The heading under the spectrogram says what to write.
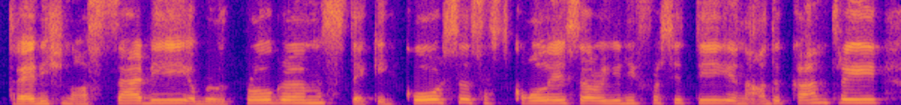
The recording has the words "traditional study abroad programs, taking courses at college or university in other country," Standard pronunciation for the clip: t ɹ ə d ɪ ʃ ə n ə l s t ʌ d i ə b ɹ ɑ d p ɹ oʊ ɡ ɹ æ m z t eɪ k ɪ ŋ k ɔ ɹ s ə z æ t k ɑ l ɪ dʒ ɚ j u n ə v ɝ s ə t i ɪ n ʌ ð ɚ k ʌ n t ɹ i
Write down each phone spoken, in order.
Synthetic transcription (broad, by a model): t ɹ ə d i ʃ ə n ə l s t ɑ d i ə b ɑ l p ɹ oʊ ɡ ɹ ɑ m s t eɪ k ɪ ŋ k ɔ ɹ s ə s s k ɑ l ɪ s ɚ j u n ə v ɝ s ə t i ɪ n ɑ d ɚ k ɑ n t ɹ i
